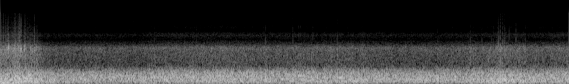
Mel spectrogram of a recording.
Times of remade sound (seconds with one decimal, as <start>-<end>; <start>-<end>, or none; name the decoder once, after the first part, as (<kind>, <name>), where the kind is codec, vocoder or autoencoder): 0.0-0.6 (vocoder, BigVGAN v2); 3.0-3.6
